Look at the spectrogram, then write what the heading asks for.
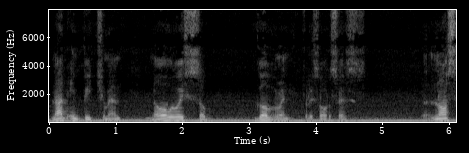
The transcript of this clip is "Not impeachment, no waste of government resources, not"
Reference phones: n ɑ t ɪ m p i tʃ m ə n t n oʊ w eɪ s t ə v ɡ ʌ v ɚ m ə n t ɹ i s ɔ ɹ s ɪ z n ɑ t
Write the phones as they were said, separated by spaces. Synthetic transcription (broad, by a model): n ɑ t ɪ m p i tʃ m ə n t n oʊ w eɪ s ə b ɡ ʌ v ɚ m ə n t ɹ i s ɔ ɹ s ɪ s n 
